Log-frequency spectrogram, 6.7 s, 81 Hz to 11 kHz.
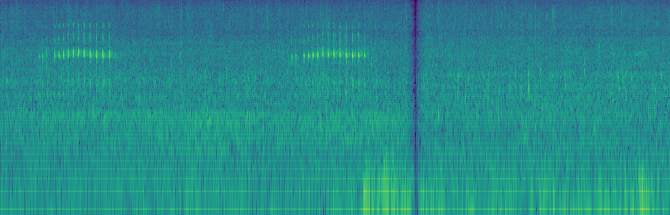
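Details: Loud frog in a garden, calling from about 5pm to 5am: two pulsed trilling croaks roughly two and a half seconds apart, then a brief thump and steady low noise.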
